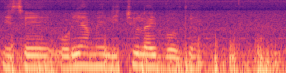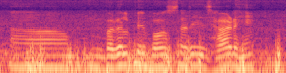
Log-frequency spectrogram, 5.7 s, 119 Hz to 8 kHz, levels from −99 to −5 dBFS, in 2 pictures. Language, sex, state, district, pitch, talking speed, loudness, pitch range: Hindi, male, Odisha, Malkangiri, 170 Hz, 145 wpm, -18 LUFS, 165-175 Hz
